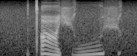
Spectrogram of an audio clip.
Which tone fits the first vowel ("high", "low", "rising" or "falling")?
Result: falling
